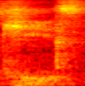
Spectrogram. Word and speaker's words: Quays: need to be a it's pronounced keys or whatever it's right near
